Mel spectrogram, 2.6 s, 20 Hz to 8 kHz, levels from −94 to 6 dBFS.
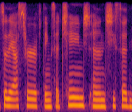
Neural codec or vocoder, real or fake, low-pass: none; real; 7.2 kHz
